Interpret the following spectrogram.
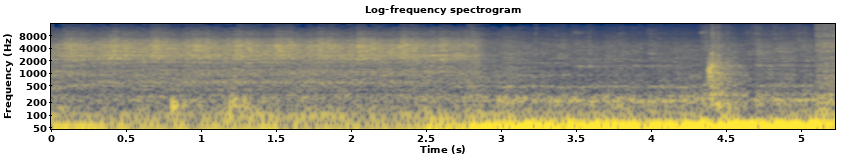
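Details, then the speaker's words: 1985 Chevy C10, cammed, new Holley 4160 Street Warrior 600 CFM carb with electric choke and vacuum secondaries: on a cold start with the choke plate fully closed, heavy, slightly uneven idle running rich as white smoke builds. "It's running okay right now because the choke does need to be closed for a little bit just to get the engine running. Like I was saying, see now the white smoke is already starting. The engine wants more air, but the choke plate is still completely closed."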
